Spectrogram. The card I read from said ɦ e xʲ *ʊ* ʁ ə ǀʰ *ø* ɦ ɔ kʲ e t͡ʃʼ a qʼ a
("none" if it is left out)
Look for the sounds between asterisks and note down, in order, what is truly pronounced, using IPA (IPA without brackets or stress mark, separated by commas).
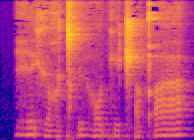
ʊ, y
